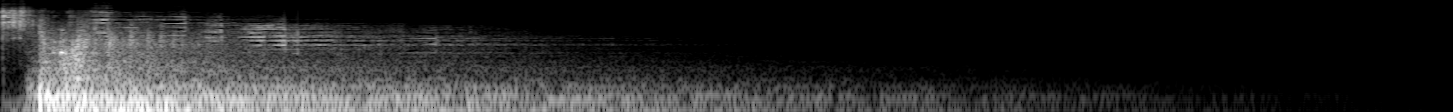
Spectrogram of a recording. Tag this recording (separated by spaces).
thrill pitch metal sound shift stinger slam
